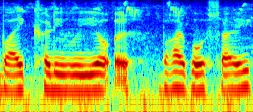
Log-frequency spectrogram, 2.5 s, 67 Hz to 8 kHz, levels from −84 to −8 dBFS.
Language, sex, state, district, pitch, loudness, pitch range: Hindi, female, Haryana, Charkhi Dadri, 170 Hz, -15 LUFS, 170-180 Hz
